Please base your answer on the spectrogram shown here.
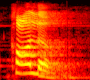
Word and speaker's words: column: Next we have another rule, that is, if the letter N comes after the letter M at the end of the word, it is not pronounced. That is, if it is a combination of MN, N coming after M at the end of the word. So you see the word column, dam. So this is the example for the rule of silent letter N.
